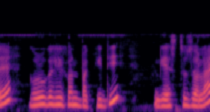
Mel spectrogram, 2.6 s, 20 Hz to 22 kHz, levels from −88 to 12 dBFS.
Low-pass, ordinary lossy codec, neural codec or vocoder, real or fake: 7.2 kHz; none; none; real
